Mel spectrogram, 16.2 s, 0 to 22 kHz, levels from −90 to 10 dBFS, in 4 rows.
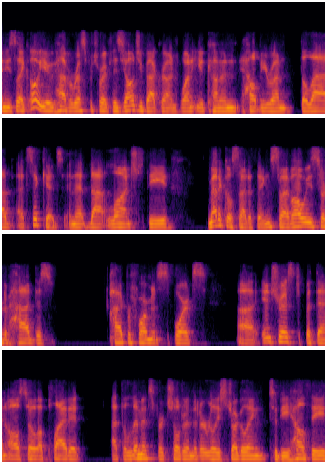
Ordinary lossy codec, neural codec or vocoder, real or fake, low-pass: Opus, 16 kbps; none; real; 7.2 kHz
